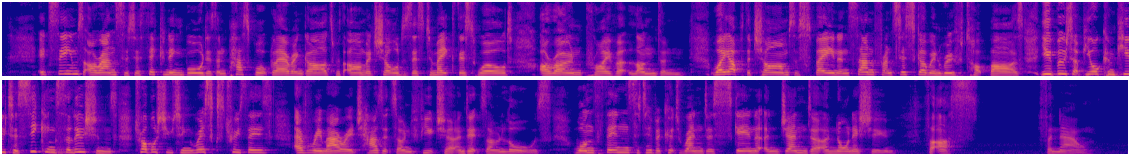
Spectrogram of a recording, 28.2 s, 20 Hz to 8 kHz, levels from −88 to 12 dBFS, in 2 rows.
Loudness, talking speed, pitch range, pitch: -31 LUFS, 150 wpm, 185-235 Hz, 205 Hz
